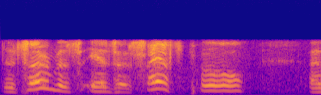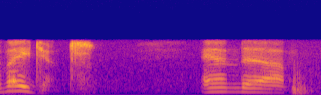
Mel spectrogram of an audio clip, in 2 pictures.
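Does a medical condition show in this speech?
Yes: Parkinson's disease; Parkinson's for quite some time, tremor, trouble with fine hand work as watchmaker; shivering, partly from disease, partly from cold.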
